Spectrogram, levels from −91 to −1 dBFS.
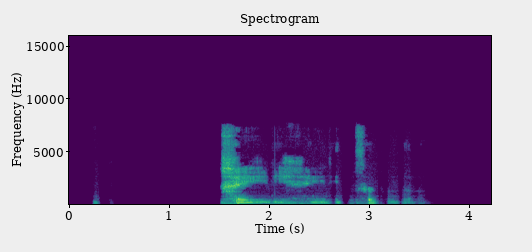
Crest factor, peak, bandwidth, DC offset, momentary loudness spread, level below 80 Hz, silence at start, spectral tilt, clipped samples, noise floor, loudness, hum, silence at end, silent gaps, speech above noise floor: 24 dB; -6 dBFS; 8 kHz; under 0.1%; 18 LU; -60 dBFS; 0.25 s; -4.5 dB/octave; under 0.1%; under -90 dBFS; -26 LUFS; none; 0.8 s; 0.35-0.40 s, 0.47-1.51 s; over 61 dB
